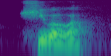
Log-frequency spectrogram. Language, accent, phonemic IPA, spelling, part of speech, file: French, France, /ʃi.wa.wa/, chihuahua, noun, LL-Q150 (fra)-chihuahua.wav
- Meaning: Chihuahua / chihuahua (the dog breed or an individual of this breed)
